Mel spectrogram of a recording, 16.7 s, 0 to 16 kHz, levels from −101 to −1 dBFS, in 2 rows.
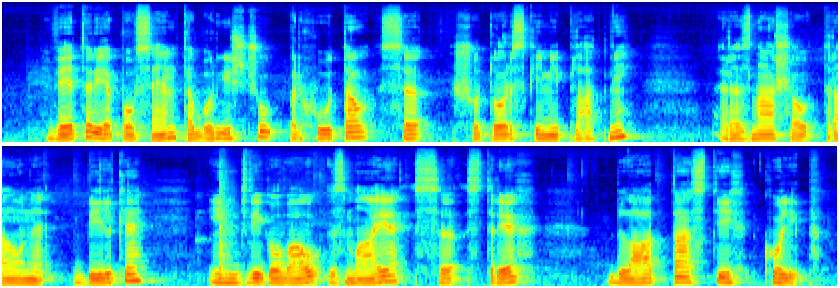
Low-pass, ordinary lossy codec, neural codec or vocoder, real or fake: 14.4 kHz; none; none; real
